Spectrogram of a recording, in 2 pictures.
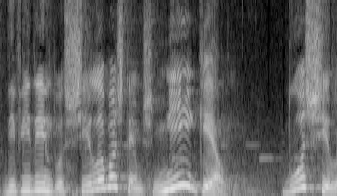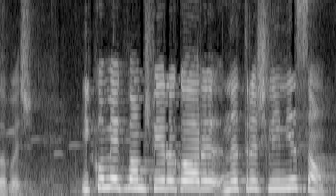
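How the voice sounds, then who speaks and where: A woman teacher with a European Portuguese accent, giving a televised school lesson, speaking clearly and patiently, asking the pupils questions and answering them herself. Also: very high voice, big pitch swings, normal speed, faint music behind.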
